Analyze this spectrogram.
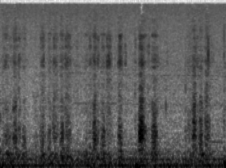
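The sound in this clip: A pen scratches softly across paper while someone writes a condolence letter. The strokes are faint and uneven, with brief pauses between them and no voices.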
